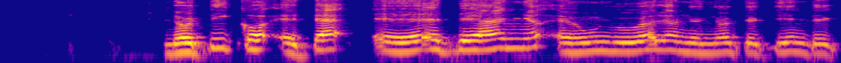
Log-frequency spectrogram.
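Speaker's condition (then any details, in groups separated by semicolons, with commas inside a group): Cerebral palsy; speaks as if with potato in mouth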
